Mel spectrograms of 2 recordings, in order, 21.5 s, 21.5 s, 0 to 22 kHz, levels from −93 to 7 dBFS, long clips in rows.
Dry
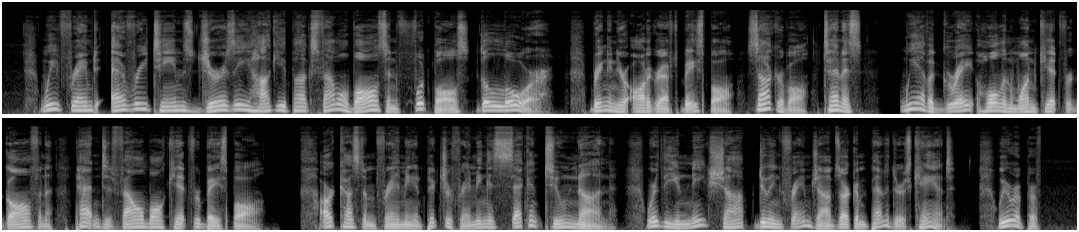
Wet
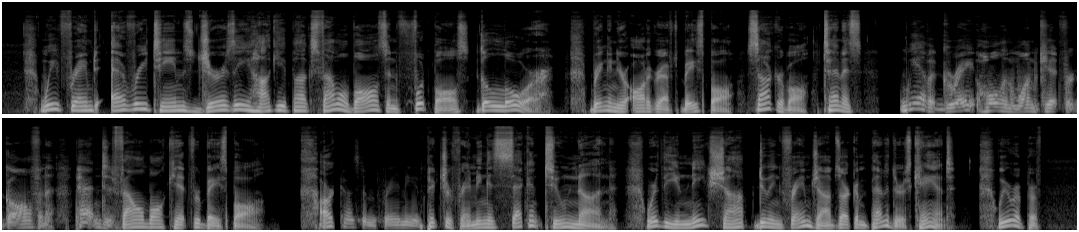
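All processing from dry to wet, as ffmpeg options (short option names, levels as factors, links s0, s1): -filter_complex "[0:a]asettb=1/sr,asplit=3[s0][s1][s2];[s0]atrim=end=9.044[s3];[s1]atrim=start=9.04:end=11.88,asetpts=PTS-STARTPTS,afade=t=in:d=0.004:c=qsin,afade=t=out:st=2.836:d=0.004:c=qsin,bass=f=250:g=-13,treble=f=4000:g=-11,acompressor=threshold=0.0158:ratio=3:attack=3.2:release=140:knee=1:detection=peak,asplit=2[s4][s5];[s5]adelay=17,volume=0.596[s6];[s4][s6]amix=inputs=2:normalize=0,atrim=end_sample=125244[s7];[s2]atrim=start=11.876[s8];[s3][s7]acrossfade=d=0.004:c1=hsin:c2=qsin[s9];[s9][s8]acrossfade=d=0.004:c1=qsin:c2=hsin,asettb=1/sr,asplit=3[s10][s11][s12];[s10]atrim=end=14.064[s13];[s11]atrim=start=14.06:end=14.93,asetpts=PTS-STARTPTS,afade=t=in:d=0.004:c=qsin,afade=t=out:st=0.866:d=0.004:c=qsin,bandpass=f=360:t=q:w=3,acompressor=threshold=0.0251:ratio=10:attack=3.2:release=140:knee=1:detection=peak[s14];[s12]atrim=start=14.926[s15];[s13][s14]acrossfade=d=0.004:c1=hsin:c2=qsin[s16];[s16][s15]acrossfade=d=0.004:c1=qsin:c2=hsin,highpass=110,acompressor=threshold=0.0355:ratio=6"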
